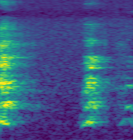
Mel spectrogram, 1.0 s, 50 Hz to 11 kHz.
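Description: A dog barking in the background of a Prison Architect game session on PS5, three short yips spaced apart, moderately near, with no talk over them.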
